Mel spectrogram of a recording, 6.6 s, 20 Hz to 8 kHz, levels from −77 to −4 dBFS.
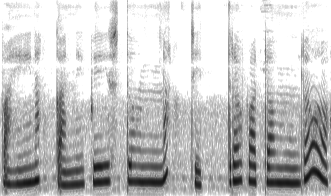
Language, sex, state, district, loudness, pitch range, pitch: Telugu, female, Andhra Pradesh, Sri Satya Sai, -17 LUFS, 215-250 Hz, 235 Hz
